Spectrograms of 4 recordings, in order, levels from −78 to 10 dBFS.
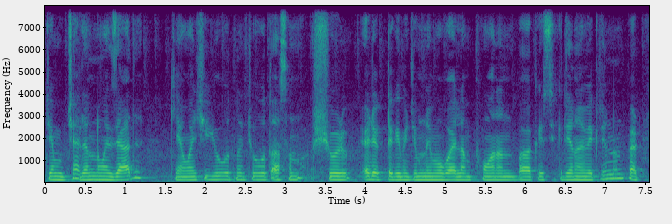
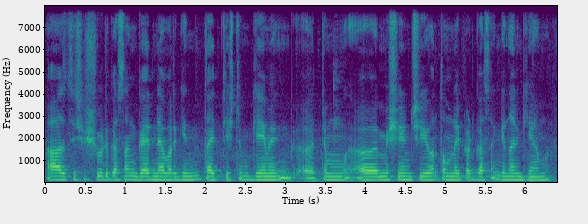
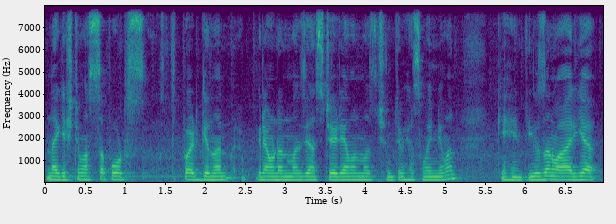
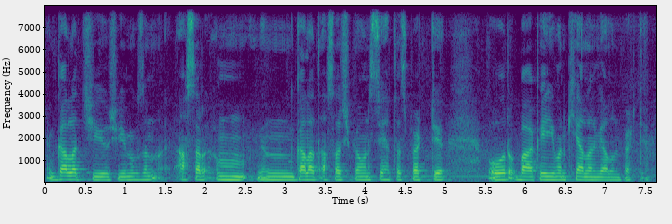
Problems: constant background noise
